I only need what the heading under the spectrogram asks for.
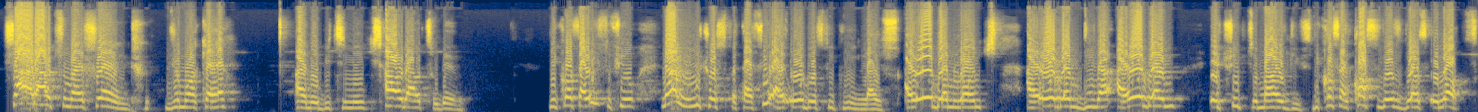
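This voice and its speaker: Animated woman telling a story. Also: normal speed, low-quality recording. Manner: animated, dramatic storytelling with sudden jumps in pitch. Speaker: vlogger. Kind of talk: storytime vlog.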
